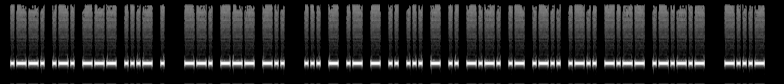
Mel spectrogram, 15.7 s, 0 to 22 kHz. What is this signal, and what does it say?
Morse code, heard as a keyed tone, about 20 wpm, 1000 Hz. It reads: PROVE GOD STATISTICALLY. <BT>
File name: qotdfiles / 20wpm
